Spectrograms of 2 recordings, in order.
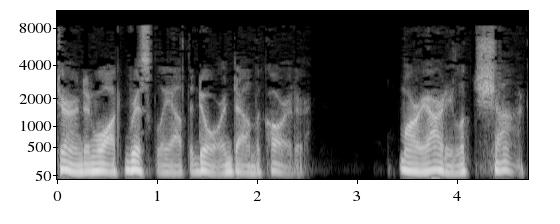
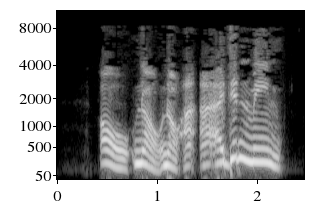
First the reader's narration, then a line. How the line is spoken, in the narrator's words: he stammered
